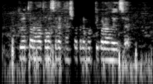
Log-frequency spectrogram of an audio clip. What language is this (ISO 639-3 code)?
ben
